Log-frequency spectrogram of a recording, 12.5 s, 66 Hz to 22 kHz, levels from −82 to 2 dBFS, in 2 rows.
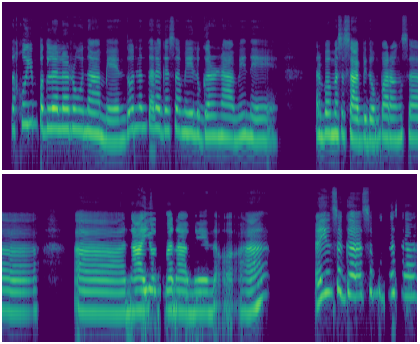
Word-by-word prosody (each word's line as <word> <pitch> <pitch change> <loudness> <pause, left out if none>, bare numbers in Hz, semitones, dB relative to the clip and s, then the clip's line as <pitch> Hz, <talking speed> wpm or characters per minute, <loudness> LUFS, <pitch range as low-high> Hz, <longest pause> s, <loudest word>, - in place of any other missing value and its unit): Naku, 325 +4 -4
'yong 325 0 -10
paglalaro 275 -1 +3
namin 210 -7 0
doon 250 +6 -2
lang 285 - -5
talaga 275 -2 -1
sa 260 0 -4
may 240 -1 0
lugar 220 -1 -2
namin, 210 +1 -2
eh. 195 0 -5 0.7
Ano 225 0 -3
ba 235 - +1
masasabi 210 -4 +2
do'n 190 0 -2
parang 205 -1 -2
sa 210 0 -6 1.2
ah, 185 -1 0
nayon 200 +1 +6
ba 200 - +4
namin, 190 -1 +1
oh - - -12
ha? 200 +6 +1 0.8
Ayun, 345 +9 +3
sa 400 0 +1
ga 330 0 +5
sa 375 +3 -6
'baga 350 -1 -7
sa 335 -2 -4
220 Hz, 145 wpm, -25 LUFS, 195-275 Hz, 1.2 s, nayon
